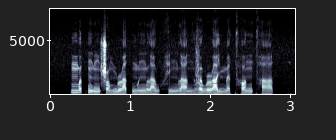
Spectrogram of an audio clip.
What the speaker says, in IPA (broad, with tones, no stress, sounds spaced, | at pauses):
m o˦˥ t̚ ŋ ə˧ ŋ ʂ ɔ˨˩˦ m ɹ a˨˩ t̚ m ə˧˥ ŋ l a˨˩ w h i˨˩ ŋ l a˨˩˨ n v ə˧˥ w ɹ a˧˥ j m ɛ˨˩ t̪ʰ ɔ˧˥ n t̪ʰ aː˨˩ t̚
